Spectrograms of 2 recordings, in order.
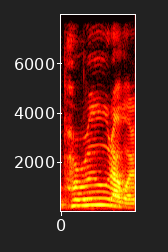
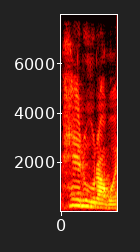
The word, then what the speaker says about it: Peru: 그 다음에 long pack, past people, Peru, Peru라고 읽어요. Peru, 이렇게 페루라고 읽지 않아요.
